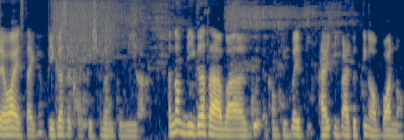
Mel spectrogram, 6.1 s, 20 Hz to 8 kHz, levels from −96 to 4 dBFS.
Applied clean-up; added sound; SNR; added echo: classical method Wiener filter.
